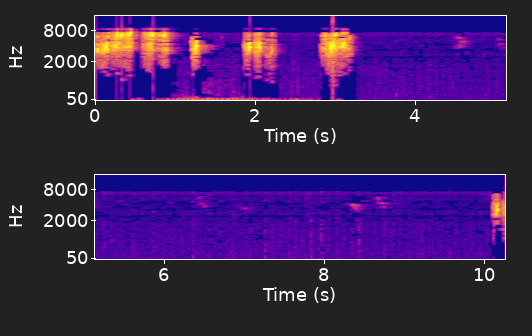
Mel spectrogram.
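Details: Barn swallow nestlings nearly ready to fledge, in a handmade nest put up after their nest was broken nearby; a rapid run of loud, harsh, high buzzy squeals over three seconds, then near silence before another burst.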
